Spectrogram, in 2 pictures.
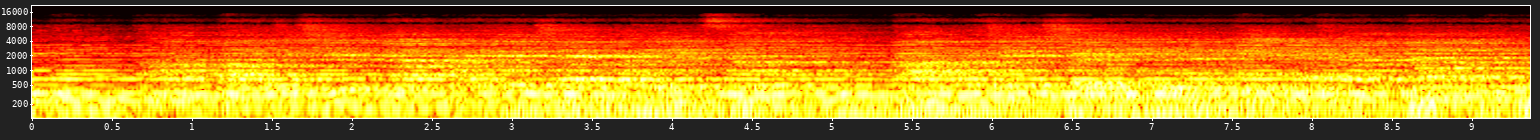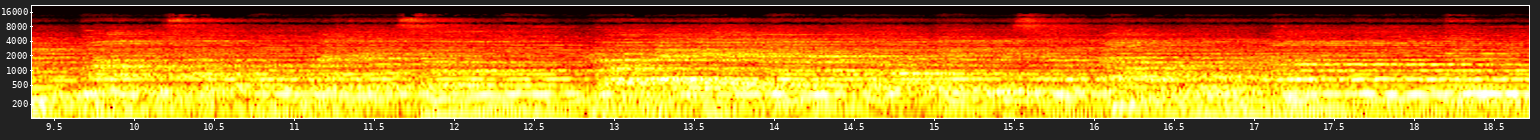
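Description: Mixed choir of men's and women's voices singing a hymn together, in sustained phrases a few seconds long.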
